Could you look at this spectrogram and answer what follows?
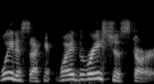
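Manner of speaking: high-pitched, panicking, caught off guard. Retelling a race that started unexpectedly: retelling own panic. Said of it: "kind of panicking".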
